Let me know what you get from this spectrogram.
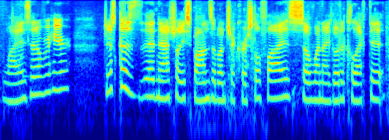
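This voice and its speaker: A woman with a slightly high voice chats casually as she streams a video game. She is talkative and easily amused, with a giggly, informal way of talking to her viewers. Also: fairly even intonation, fairly quick, slight background noise. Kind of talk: casual livestream gameplay chat.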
